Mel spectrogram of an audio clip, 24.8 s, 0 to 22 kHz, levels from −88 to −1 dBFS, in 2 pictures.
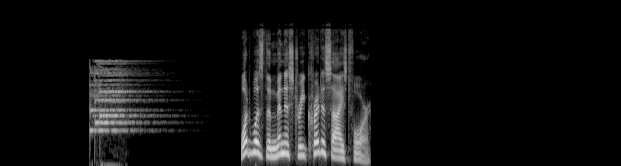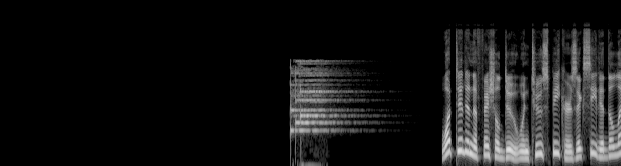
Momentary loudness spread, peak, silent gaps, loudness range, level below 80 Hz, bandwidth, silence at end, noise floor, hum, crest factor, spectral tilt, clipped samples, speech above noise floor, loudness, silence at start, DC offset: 14 LU; -6 dBFS; 4.72-4.82 s, 7.42-18.21 s, 21.15-21.26 s; 11 LU; -68 dBFS; 12 kHz; 0 s; under -90 dBFS; none; 20 dB; -5 dB/octave; under 0.1%; over 69 dB; -23 LUFS; 1.8 s; under 0.1%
